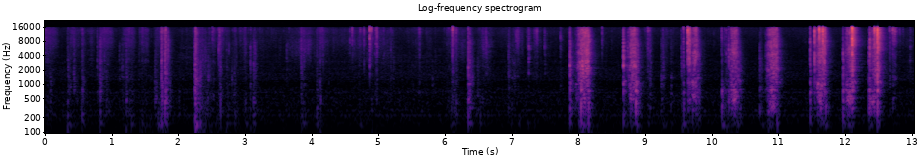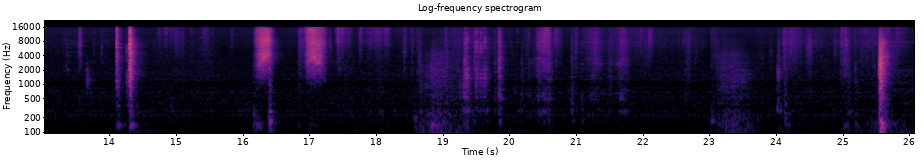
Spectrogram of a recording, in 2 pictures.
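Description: Shrink-wrapped cardboard hobby boxes being handled and set into place on a stand: scattered light knocks and taps, a quick run of them in the middle, with some soft rustling later on.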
